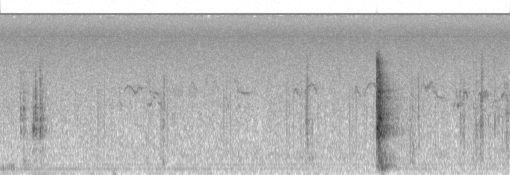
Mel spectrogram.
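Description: A car door is slammed shut once, a single sharp, loud thud about three-quarters of the way through. There are a few faint clicks near the start.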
